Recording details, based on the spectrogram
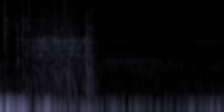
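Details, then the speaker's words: Optical drive in an old beige PC, opened, powered to close tray: about a second of quick clicking and whirring then quiet; motor lacks torque to lift magnetic clamp mechanism, wobbly belt suspected bad. "Yeah, it's like it doesn't even have enough torque to lift the mechanism."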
